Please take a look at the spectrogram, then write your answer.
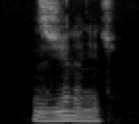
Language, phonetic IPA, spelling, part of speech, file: Polish, [ʑːɛˈlɛ̃ɲɛ̇t͡ɕ], zzielenieć, verb, LL-Q809 (pol)-zzielenieć.wav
